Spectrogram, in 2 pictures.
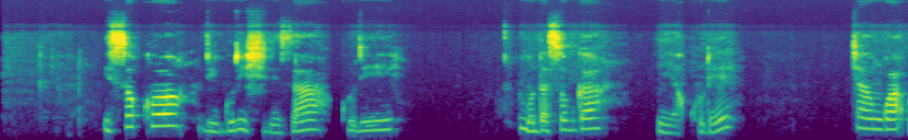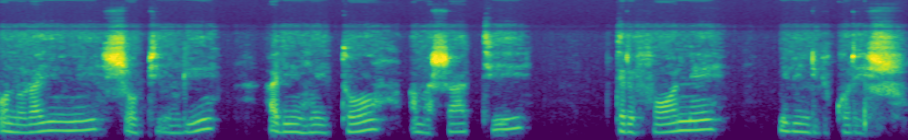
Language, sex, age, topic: Kinyarwanda, female, 36-49, finance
